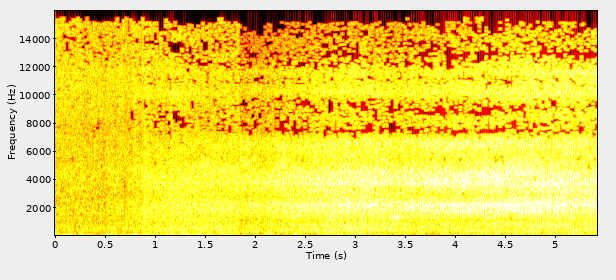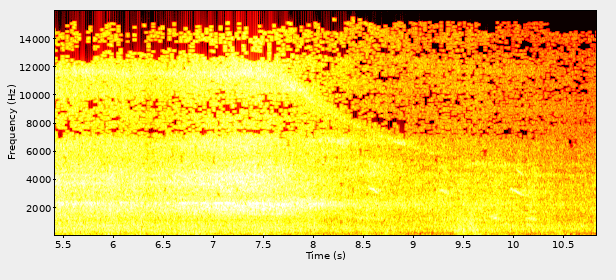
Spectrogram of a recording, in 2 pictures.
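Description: Class 150 Sprinter diesel multiple unit running close past along the platform, its diesel engines and wheels on the rails making a steady noise. The noise builds about two seconds in and eases after about eight seconds as the unit moves on.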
